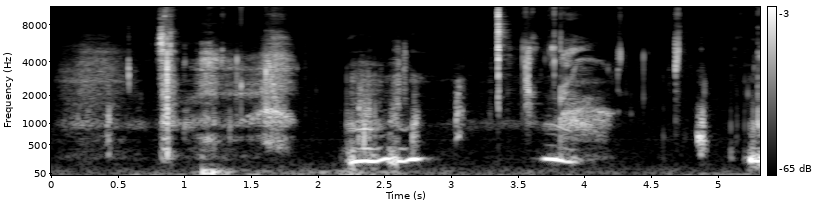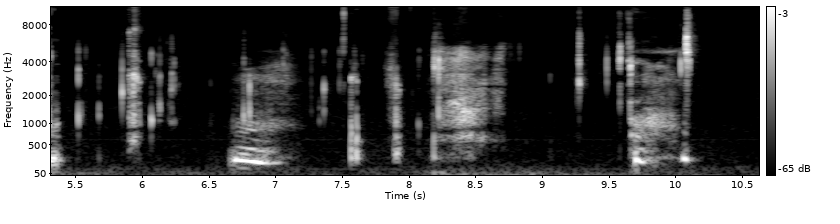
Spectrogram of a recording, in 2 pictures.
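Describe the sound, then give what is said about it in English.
Wet mouth sounds with spit: soft, sloppy smacks, clicks and chewing-like squelches in short, irregular bursts separated by brief silences, quiet and close. “Get it all wet with my spit.”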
